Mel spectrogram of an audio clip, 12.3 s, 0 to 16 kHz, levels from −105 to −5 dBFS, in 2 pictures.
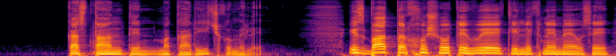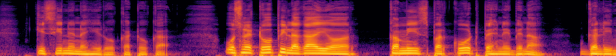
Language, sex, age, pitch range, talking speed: Hindi, male, 50-69, 90-120 Hz, 145 wpm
